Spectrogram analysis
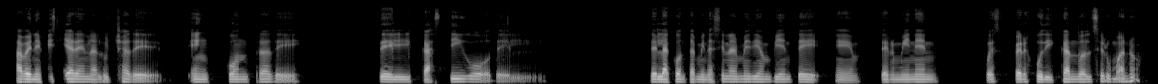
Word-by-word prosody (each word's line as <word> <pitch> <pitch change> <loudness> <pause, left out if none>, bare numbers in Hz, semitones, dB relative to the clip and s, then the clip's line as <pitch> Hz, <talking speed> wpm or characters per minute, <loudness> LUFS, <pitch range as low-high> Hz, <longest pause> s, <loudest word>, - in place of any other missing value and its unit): a 130 - +5
beneficiar 120 +1 +4
en 125 0 +1
la 115 - +2
lucha 115 0 -2
de - - -1 0.2
en 120 -2 0 0.2
contra 120 +1 0
de - - -3 0.7
del 115 -2 +2
castigo 130 +3 0
del - - -9 1.0
de 125 - +6
la 120 -1 +6
contaminación 120 +1 0
al 125 - +2
medio 125 0 +1
ambiente, 115 -1 -1
em, 100 -2 -4 0.2
terminen, 115 +1 0 0.4
pues, - - -2
perjudicando 120 +1 +3
al 115 0 +1
ser 135 +2 -2
humano? 160 +8 -1
120 Hz, 130 wpm, -24 LUFS, 115-125 Hz, 1.0 s, de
